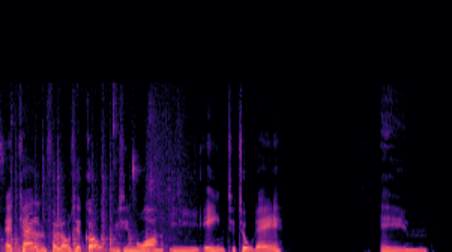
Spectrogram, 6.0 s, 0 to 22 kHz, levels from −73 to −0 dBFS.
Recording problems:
rain or running water; very faint; until 2 s; 10 dB below the speech

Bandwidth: 14.5 kHz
